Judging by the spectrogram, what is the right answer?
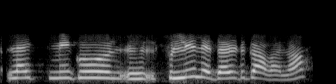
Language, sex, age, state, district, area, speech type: Telugu, female, 18-30, Telangana, Mulugu, urban, conversation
